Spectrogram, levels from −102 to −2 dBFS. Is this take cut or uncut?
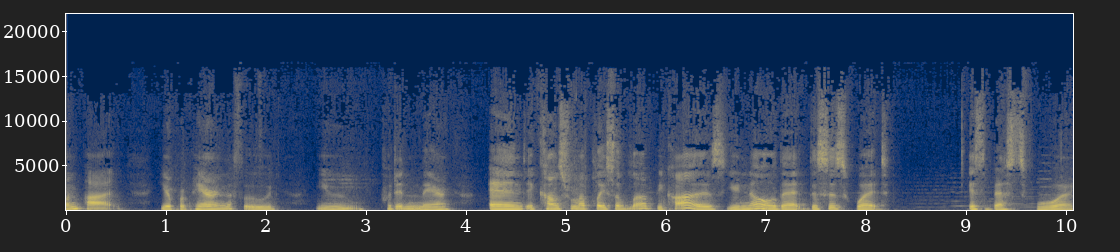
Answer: cut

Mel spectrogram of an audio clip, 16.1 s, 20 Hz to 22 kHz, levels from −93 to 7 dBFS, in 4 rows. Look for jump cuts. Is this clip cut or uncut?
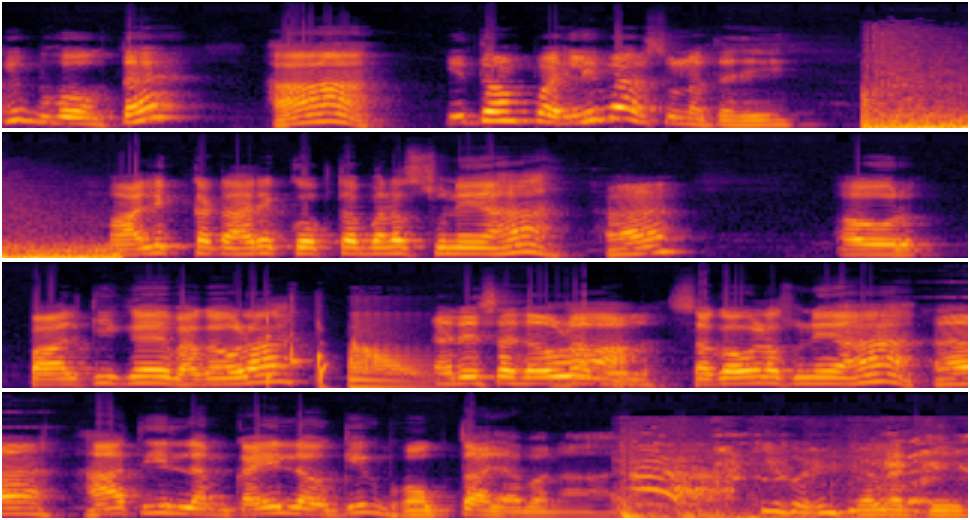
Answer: uncut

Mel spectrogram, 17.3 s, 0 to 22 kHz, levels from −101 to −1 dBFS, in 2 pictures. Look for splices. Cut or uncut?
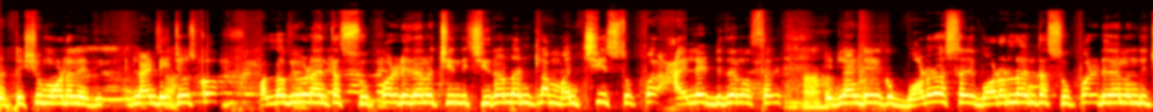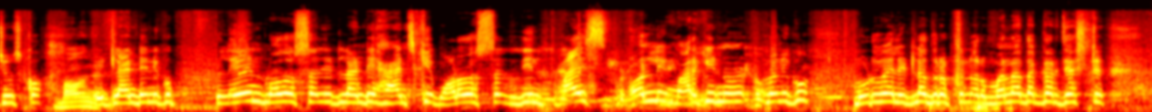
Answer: uncut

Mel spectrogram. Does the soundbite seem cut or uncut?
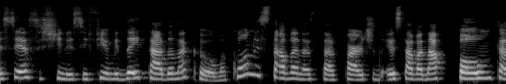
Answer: cut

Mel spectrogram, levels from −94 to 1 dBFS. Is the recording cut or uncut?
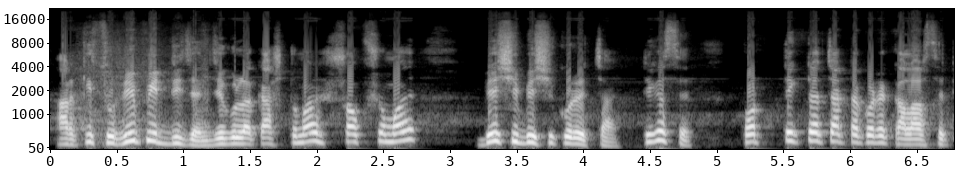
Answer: uncut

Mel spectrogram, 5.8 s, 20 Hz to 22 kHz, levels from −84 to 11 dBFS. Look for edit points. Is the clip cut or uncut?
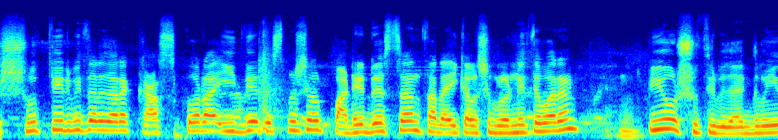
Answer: uncut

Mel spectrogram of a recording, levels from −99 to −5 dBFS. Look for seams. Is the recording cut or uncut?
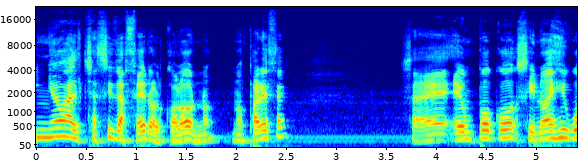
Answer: uncut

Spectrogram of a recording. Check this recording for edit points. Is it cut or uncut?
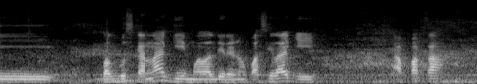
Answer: uncut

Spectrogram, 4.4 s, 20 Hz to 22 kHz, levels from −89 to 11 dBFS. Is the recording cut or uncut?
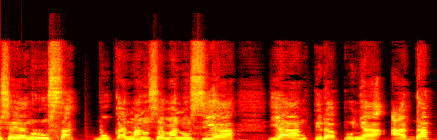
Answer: uncut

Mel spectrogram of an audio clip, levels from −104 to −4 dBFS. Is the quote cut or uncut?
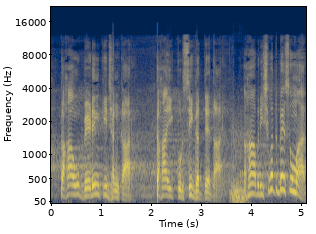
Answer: cut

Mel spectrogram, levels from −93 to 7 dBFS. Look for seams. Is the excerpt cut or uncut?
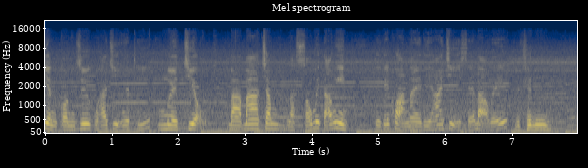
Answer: cut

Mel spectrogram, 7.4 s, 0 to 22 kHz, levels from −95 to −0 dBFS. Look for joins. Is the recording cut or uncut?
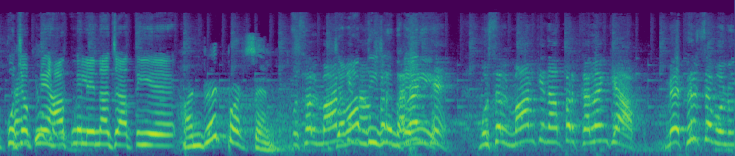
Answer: cut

